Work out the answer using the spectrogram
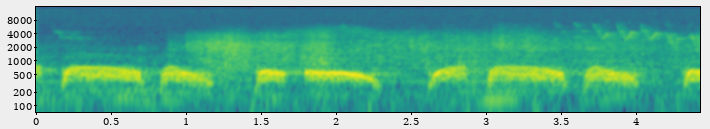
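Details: Amorous common wood pigeon cooing to its mate: full, rounded coos in short groups, some ending with a downward slide, over a soft rushing background noise.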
